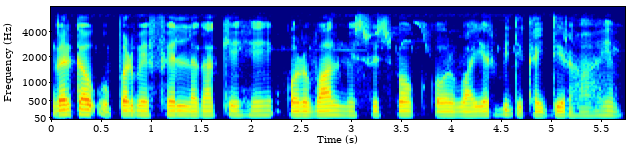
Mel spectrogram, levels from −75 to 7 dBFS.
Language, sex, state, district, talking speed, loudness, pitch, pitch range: Hindi, male, Arunachal Pradesh, Papum Pare, 200 wpm, -20 LUFS, 115 Hz, 115-120 Hz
